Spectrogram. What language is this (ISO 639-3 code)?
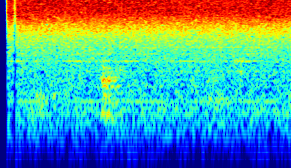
urd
